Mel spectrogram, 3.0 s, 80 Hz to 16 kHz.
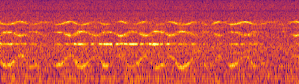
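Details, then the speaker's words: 1983 Pioneer CT-540 cassette deck playing a 3000 Hz test tape after reassembly: tone wobbles up and down in pitch several times a second; bad wow and flutter. "Oh dear, that is terrible. As you can see there, just how bad that is. And as you know, this should be a constant 3000 Hertz tone,"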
